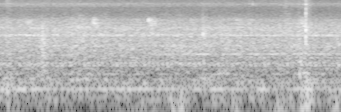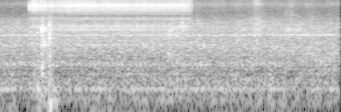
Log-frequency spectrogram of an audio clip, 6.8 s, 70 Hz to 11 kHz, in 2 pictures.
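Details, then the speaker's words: Changhong 21-inch CRT TV that won't power on, indicator lit, after transistor and flyback swapped: steady low buzz then thin high whistle; the substitute used flyback is also faulty, the original was shorted. "masih bunyi dan akhirnya saya ganti lagi free baiknya ternyata playback yang untuk penggantinya tadi juga rusak ya"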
